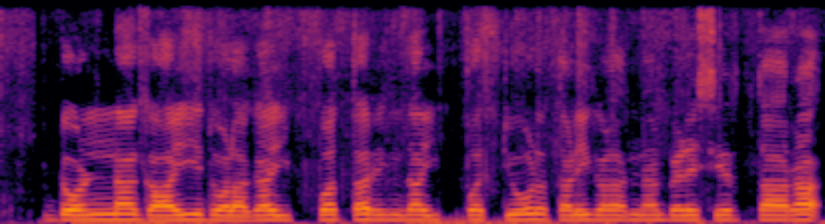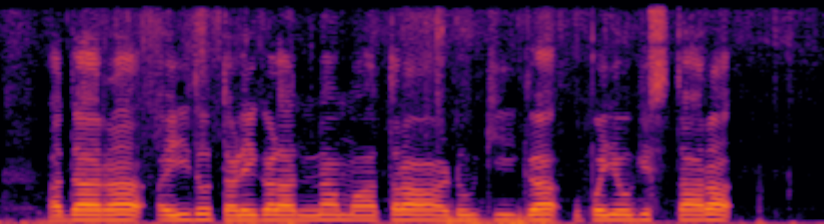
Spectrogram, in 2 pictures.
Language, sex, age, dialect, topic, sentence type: Kannada, male, 18-24, Dharwad Kannada, agriculture, statement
